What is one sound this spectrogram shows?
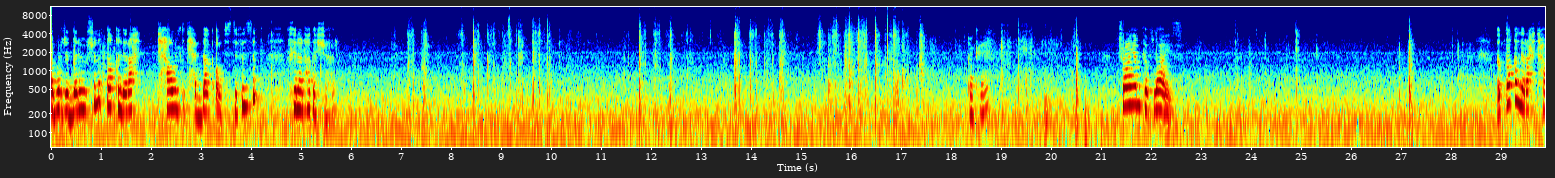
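A young woman speaks calmly and close by, with long pauses.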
